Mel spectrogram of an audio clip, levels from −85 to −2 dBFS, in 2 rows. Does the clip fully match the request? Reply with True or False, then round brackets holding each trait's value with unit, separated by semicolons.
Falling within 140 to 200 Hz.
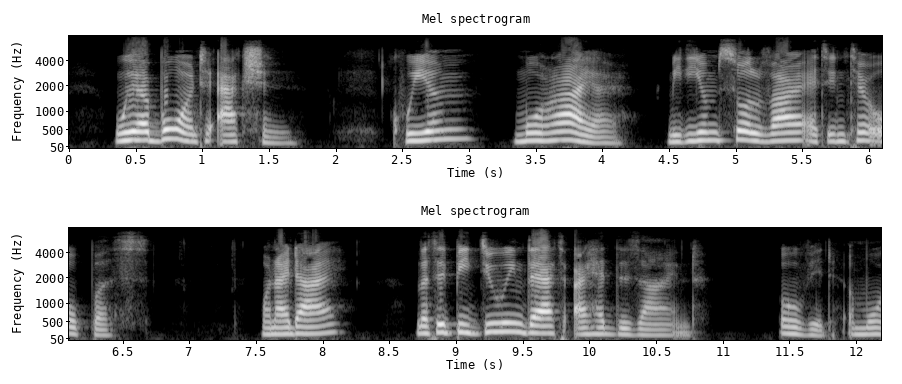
True (190 Hz)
